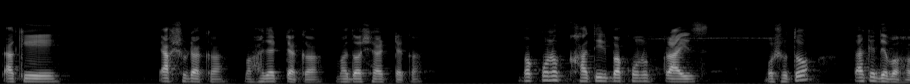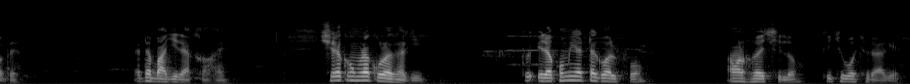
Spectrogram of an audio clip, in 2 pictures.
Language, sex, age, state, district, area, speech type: Bengali, male, 18-30, West Bengal, Uttar Dinajpur, urban, spontaneous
